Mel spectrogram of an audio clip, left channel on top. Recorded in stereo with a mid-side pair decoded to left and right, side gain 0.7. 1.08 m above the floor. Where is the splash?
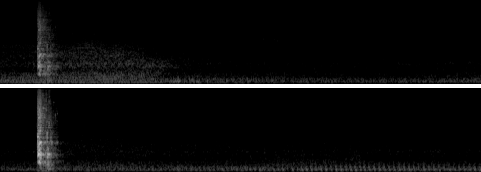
45° right, 0.8 m.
